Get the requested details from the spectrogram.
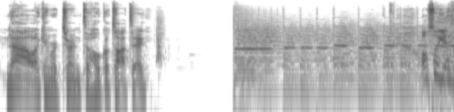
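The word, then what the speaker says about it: Hocotate: Also, yes, I've been saying the name Hokotate because that's how they say it in Super Smash Brothers, and that's the only recorded way they have said Hokotate. I used to say Hokotate because in the second game it rhymes with the job that Olimar's in.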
